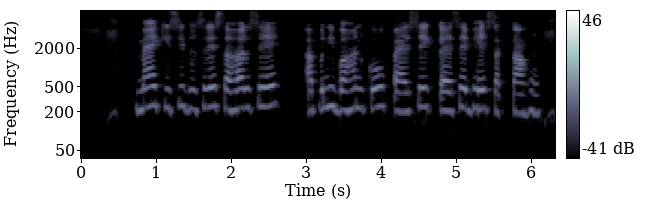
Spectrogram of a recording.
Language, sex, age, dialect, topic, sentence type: Hindi, male, 41-45, Kanauji Braj Bhasha, banking, question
